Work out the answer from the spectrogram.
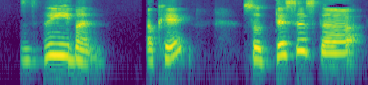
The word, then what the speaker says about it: sieben: see number seven then number seven is sieben. sieben because again after s we have a vowel and because of this vowel the sound of s is going to be z sound sieben.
